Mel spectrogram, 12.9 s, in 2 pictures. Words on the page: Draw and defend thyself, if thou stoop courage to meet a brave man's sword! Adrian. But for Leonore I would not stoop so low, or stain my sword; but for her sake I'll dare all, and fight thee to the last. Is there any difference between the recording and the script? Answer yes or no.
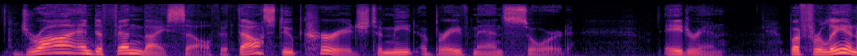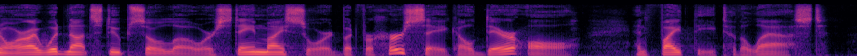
no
